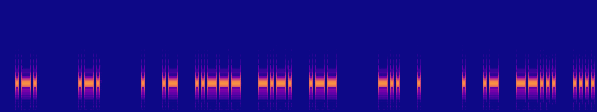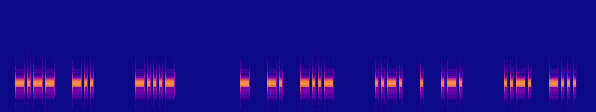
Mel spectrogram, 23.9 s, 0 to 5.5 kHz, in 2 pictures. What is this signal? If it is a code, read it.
Morse code, heard as a keyed tone, about 20 wpm, spaced as for 14 wpm, 530 Hz. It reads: R R EA2CW DE EA7HYD <BT> TNX FER FB
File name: CW QSO libroCW4 20-10ppm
